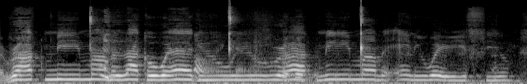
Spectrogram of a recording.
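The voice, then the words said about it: Sung with a country twang. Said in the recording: “That's a twang.”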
